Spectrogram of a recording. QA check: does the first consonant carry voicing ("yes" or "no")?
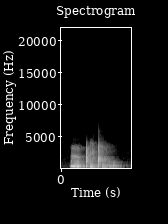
no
